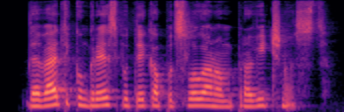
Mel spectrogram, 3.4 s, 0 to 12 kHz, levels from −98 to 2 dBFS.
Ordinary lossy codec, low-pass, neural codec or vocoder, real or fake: none; none; none; real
